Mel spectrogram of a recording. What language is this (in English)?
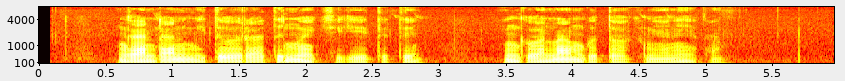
Kalenjin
